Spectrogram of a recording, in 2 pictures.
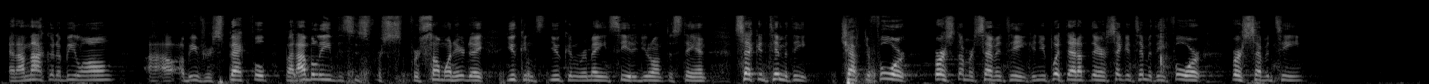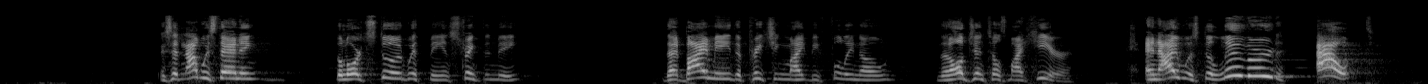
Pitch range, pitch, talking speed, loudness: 200-245 Hz, 215 Hz, 165 wpm, -30 LUFS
